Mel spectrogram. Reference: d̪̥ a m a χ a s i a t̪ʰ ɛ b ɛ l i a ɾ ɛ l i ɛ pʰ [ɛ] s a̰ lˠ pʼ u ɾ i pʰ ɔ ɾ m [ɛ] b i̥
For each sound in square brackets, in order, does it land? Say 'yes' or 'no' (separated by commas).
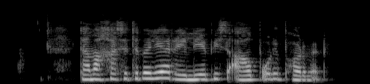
no, yes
